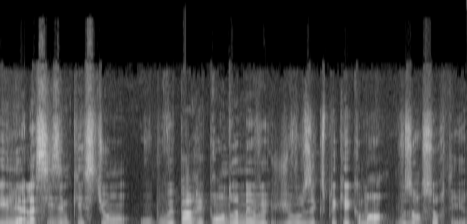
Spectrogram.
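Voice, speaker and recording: A man of medium pitch talks at a fairly slow pace with ordinary pitch variation. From Belgium and Africa. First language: English (speaking French). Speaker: veterinarian and animal-rights association director. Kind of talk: training workshop. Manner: halting, with frequent repetitions.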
